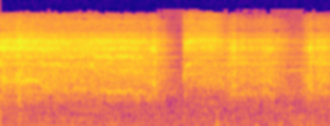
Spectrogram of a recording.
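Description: Small geared electric motors of a VEX robot whining as its chain lift moves a cube. The whine shifts in pitch, stops abruptly about two seconds in, then comes back fainter for about a second.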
